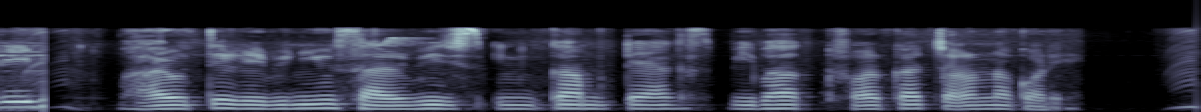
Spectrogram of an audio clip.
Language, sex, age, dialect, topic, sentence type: Bengali, male, <18, Northern/Varendri, banking, statement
